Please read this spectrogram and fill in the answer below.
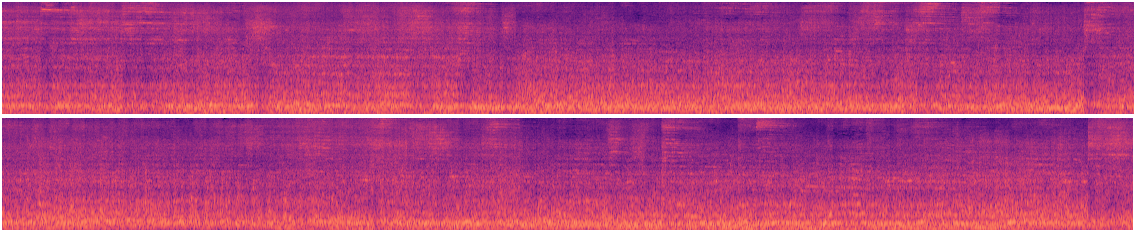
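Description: Freight cars of a long mixed freight train, boxcars and tank cars, rolling past: a steady rumble and clatter of steel wheels on rail.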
